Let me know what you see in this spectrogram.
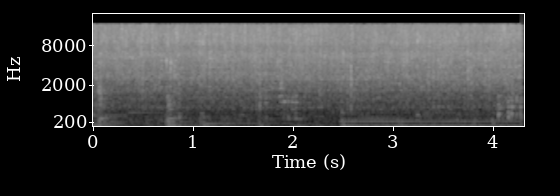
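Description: Chopped tomatoes sizzling steadily in hot oil in a frying pan, with a low steady hum setting in about halfway through.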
